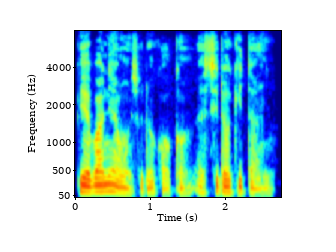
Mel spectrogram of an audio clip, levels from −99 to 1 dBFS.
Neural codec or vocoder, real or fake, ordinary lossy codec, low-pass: none; real; none; none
